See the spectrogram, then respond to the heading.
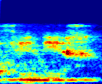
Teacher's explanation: anterior cerrado no labializado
